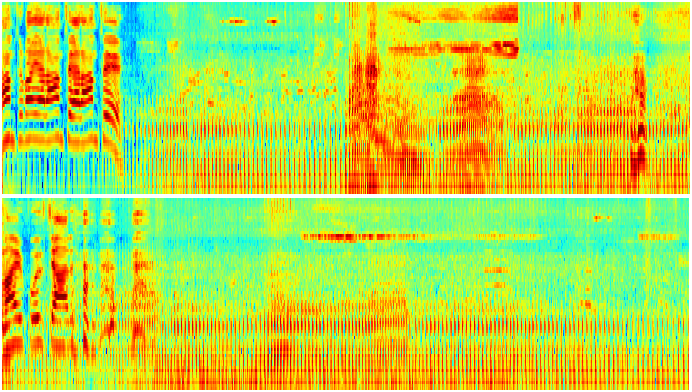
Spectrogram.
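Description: A motorcycle engine idles and putters steadily up close.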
